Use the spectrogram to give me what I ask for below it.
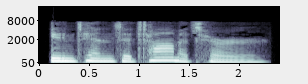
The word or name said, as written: intensitometer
